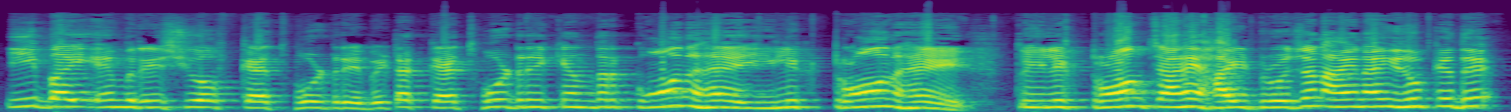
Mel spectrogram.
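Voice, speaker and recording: A man in his thirties from India, teaching chemistry in an animated, joking, scolding way. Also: sits high. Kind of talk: online chemistry lecture.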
